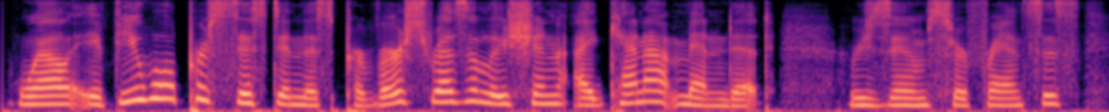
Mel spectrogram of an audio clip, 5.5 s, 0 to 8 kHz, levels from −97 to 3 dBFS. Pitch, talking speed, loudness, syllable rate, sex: 225 Hz, 175 wpm, -17 LUFS, 5.5 syllables/s, female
